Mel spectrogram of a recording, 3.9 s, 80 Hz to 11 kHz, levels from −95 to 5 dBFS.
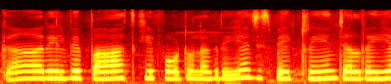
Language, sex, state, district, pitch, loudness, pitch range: Hindi, female, Uttar Pradesh, Lalitpur, 240 Hz, -14 LUFS, 235-250 Hz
